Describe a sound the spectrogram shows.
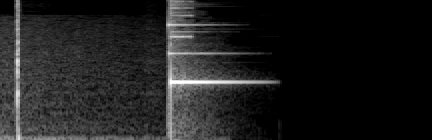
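A small bell chimes and rings out briefly.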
